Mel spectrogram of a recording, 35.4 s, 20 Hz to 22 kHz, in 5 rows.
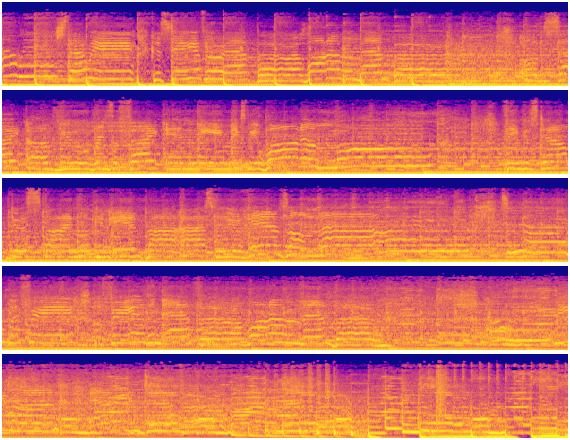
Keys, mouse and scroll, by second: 3.4-5.6 drag, 11.2-11.7 click, 13.4 Down, 14.3 Up, 16.7 click, 17.5 space, 17.7 click, 17.9-18.2 space, 18.6 click, 18.8 space, 19.5 click, 22.1-25.2 drag, 25.7 space, 25.9-26.3 click, 26.1 space, 26.8 ctrl+=, 27.6 space, 27.7-28.1 drag, 31.3 Left, 32.6 Up, 34.7 Down.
